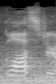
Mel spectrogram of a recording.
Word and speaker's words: Gloucester: This whole stream is teaching Em how to pronounce all of these names within the UK update. Gloucester.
